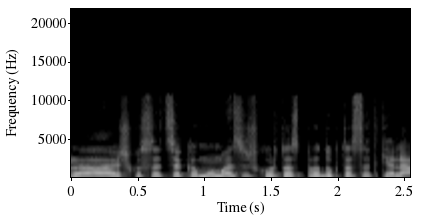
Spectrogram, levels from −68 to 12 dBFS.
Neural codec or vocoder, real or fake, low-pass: codec, 24 kHz, 1.2 kbps, DualCodec; fake; 10.8 kHz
